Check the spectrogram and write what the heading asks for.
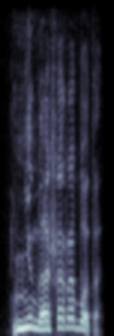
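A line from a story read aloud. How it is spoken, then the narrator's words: Joyful director announcing. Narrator (Russian): Директор радостно сообщил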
